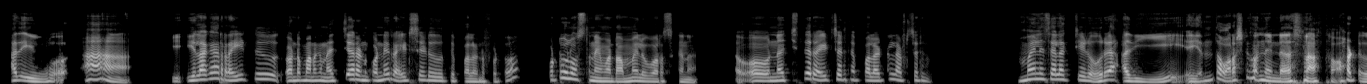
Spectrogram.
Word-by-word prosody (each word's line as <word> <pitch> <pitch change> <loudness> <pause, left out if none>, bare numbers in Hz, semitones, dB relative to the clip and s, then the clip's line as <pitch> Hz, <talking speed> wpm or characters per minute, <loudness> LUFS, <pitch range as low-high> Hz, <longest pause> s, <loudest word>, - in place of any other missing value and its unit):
అది 190 -3 +1 0.2
వా - - -3 0.3
ఆ! - - +8 0.8
ఇ 145 - -4
ఇలాగ 225 +5 +4 0.2
రైట్ 215 +5 -2 0.3
అంటే 180 +2 +1
మనకు 180 0 +2
నచ్చారనుకోండి, 195 +2 +1
రైట్ 175 +2 -3
సైడ్ 200 -3 -2 0.2
తిప్పాలట 135 -4 -4
ఫోటో. 125 - -8 0.4
ఫోటోలు 255 +6 +1
వొస్తున్నాయన్నమాట 145 -9 +1
అమ్మాయిలు 150 +1 0
వరుసగాన. 125 -3 -5 0.6
ఓ - - +4 0.2
నచ్చితే 185 +8 -2
రైట్ 195 0 -1
సైడ్ 225 -1 -2
తిప్పాలంట 185 -1 -2
లెఫ్ట్ 190 -2 -6
సైడ్ 185 -2 -6
తి - - -22 0.9
అమ్మాయిలని 240 +6 +2
సెలెక్ట్ 230 -3 +1
చేయడం, 185 -4 0
ఓరే! 210 - +4 0.2
అది 145 -3 +1 0.5
ఏ - - +2
ఎంత 185 +5 -6
వర్స్ట్‌గా 305 -1 +1
ఉందండి 160 -10 +3
అసలా 140 - +5 0.2
థౌటు - - +3
185 Hz, 160 wpm, -24 LUFS, 155-210 Hz, 0.9 s, ఆ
